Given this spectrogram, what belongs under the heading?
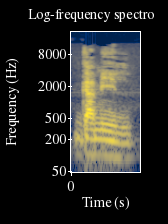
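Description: It begins with a hard G, Egyptian style.

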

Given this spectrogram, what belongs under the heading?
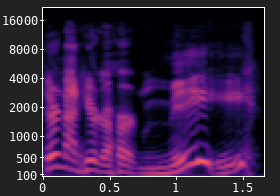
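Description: The word me is strongly emphasized. They are here to hurt someone else.

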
